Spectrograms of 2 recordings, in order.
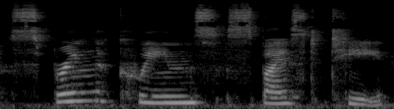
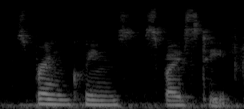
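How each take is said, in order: First: Slow, grand fairy-queen announcement; regal storybook voice. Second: Said in the usual way. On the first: Shown as a demonstration. Naming the Spring Queen's tea in a grand voice. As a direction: read it like a royal proclamation. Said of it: "I had to read it in that voice". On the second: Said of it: "Kind of a bit of a tongue twister".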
